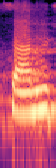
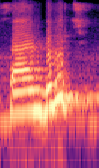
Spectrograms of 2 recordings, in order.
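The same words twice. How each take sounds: First: The d sound is left out of the word. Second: The d sound is pronounced in the word. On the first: The speaker calls it right. "सैंडविच होता है। तो यहां पर डी silent है" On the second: The speaker calls it wrong. "सैंडविच नहीं होता है"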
